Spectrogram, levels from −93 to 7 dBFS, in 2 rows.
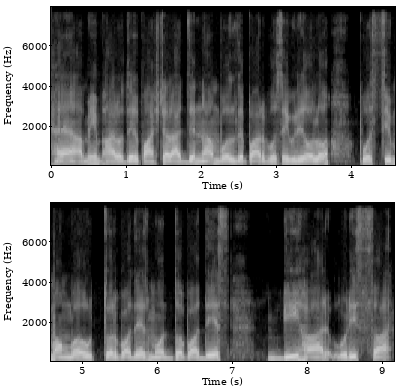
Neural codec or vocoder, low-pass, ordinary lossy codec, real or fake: codec, 16 kHz, 4.8 kbps, FACodec; none; none; fake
